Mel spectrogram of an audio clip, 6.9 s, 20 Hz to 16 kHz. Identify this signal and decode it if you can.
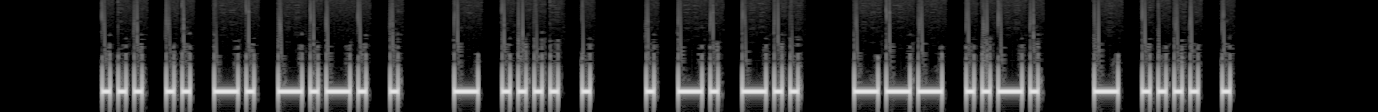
Morse code, heard as a keyed tone, about 30 wpm, 700 Hz. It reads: SINCE THE END OF THE
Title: Sets of 5 Words Encore 30wpm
